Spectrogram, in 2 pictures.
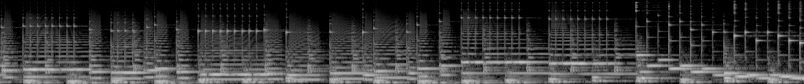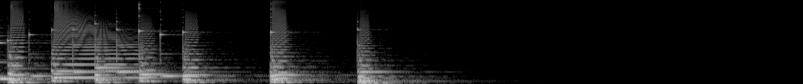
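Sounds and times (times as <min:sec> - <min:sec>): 
piano music: 0:00.0 - 0:12.6.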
